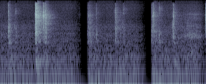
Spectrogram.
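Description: Close computer keyboard typing while renaming a source in OBS: quick clusters of key clicks broken by two brief silent gaps, fairly quiet and with no talking.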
